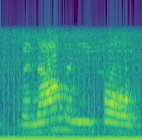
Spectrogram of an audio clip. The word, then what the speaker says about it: Menomonee Falls: The correct pronunciation of the city of which the first contestant is from is actually Menomonee Falls, Wisconsin.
